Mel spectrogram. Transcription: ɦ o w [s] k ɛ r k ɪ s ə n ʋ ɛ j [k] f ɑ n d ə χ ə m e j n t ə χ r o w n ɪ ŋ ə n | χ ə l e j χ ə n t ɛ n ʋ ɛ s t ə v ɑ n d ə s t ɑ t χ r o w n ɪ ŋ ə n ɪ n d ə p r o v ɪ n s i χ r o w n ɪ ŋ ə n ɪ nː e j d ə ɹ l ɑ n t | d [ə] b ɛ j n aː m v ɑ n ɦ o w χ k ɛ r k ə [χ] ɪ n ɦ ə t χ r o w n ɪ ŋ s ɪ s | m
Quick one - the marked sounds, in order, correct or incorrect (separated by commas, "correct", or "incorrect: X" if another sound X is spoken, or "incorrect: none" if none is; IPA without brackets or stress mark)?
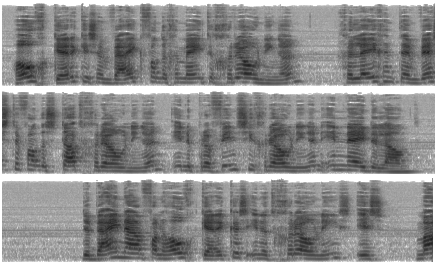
incorrect: χ, correct, correct, incorrect: s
